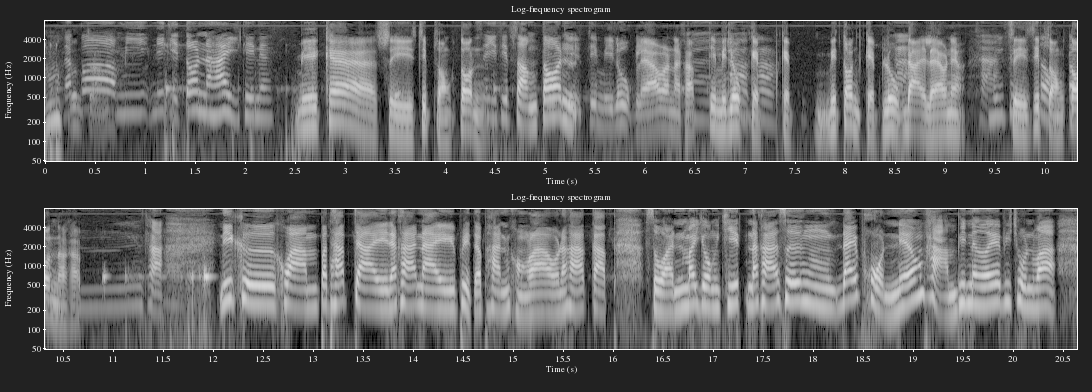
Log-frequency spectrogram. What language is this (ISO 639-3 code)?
tha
